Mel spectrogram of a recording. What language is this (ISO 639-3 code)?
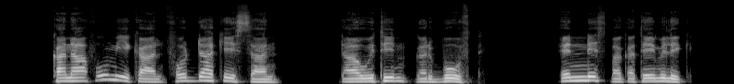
orm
